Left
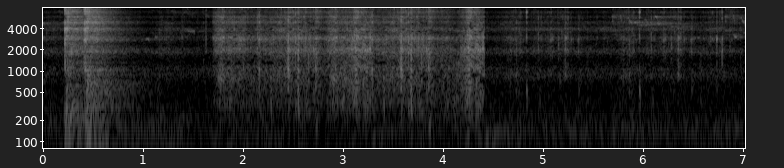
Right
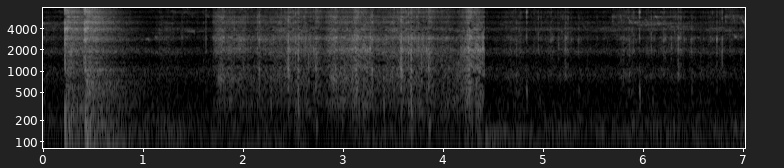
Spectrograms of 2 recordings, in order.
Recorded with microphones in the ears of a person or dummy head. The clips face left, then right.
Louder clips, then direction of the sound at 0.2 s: Even; 50° right (ahead or behind).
